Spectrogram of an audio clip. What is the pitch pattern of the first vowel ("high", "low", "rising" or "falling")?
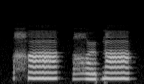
high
